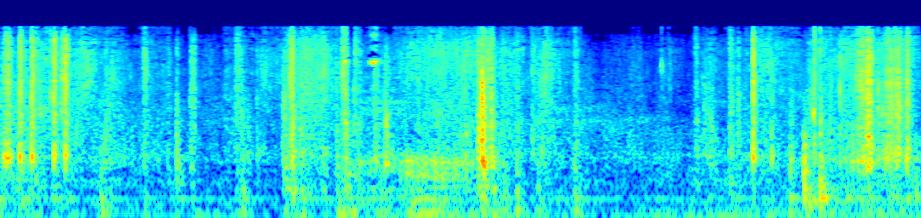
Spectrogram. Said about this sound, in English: One second, I'm just going to open my door for a little fresh air.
